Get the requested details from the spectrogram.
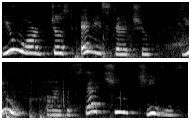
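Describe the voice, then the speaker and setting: Putting on a character voice, a woman talks very slowly in a squeaky, extremely high pitch. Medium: read story.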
